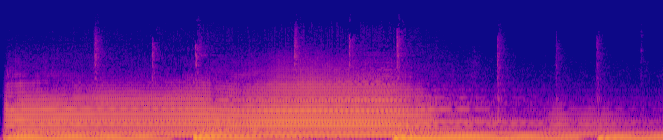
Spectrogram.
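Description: A jazz recording with trumpet: sustained, brassy chords that shift roughly every two seconds, with a rich low end and a steady, loud level. Purely instrumental, no voices.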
